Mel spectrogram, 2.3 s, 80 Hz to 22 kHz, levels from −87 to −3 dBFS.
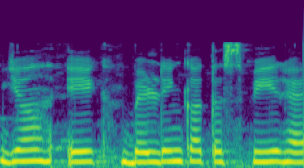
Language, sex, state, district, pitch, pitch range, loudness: Hindi, female, Jharkhand, Palamu, 240 Hz, 235-250 Hz, -11 LUFS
